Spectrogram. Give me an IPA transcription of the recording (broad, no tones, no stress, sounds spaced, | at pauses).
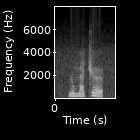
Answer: ɳ u m æ t͡ʃ œ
